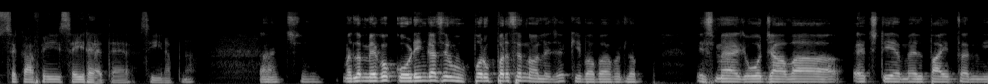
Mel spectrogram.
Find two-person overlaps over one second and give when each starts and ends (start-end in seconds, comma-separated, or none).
none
